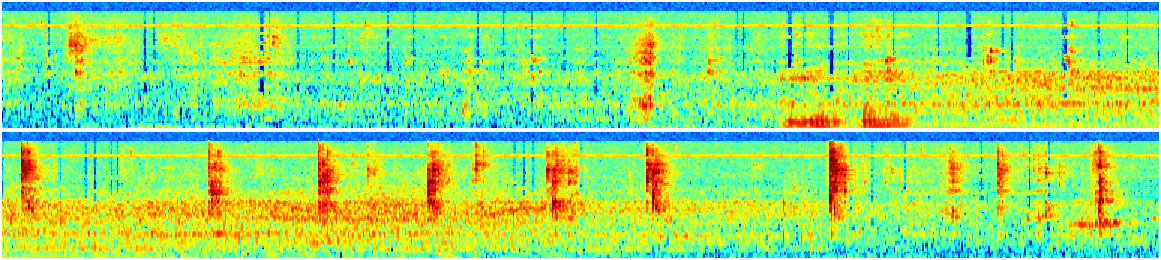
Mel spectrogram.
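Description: Food crackles and clicks as fingers pick it apart.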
